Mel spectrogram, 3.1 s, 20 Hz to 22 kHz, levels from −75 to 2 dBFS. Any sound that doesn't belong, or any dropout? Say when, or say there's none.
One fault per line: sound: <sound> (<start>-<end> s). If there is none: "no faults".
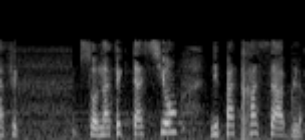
no faults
